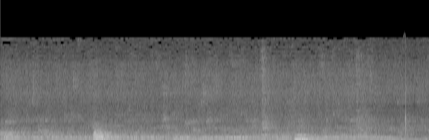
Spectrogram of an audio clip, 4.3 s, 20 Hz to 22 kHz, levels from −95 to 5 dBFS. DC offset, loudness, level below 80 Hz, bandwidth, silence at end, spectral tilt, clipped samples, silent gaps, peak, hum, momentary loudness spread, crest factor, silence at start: under 0.1%; -29 LUFS; -36 dBFS; 16 kHz; 0 s; -4 dB/octave; under 0.1%; none; -10 dBFS; none; 6 LU; 18 dB; 0 s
